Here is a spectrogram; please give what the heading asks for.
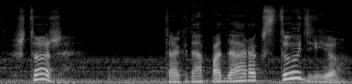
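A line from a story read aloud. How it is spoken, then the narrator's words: Creaky voice. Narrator (Russian): Проскрипел хохотуша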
